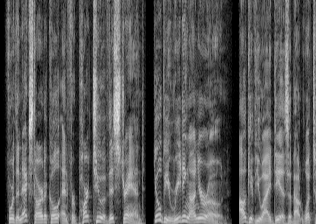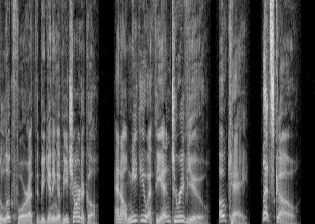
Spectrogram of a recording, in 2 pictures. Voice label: male american voice over upbeat; english american

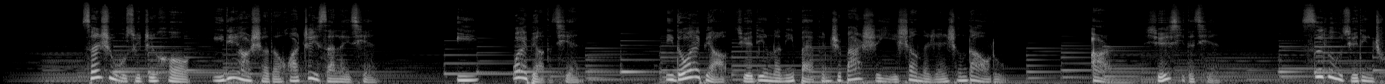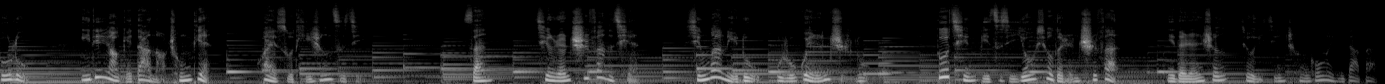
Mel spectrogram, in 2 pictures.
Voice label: female chinese voice over sales, mandarin

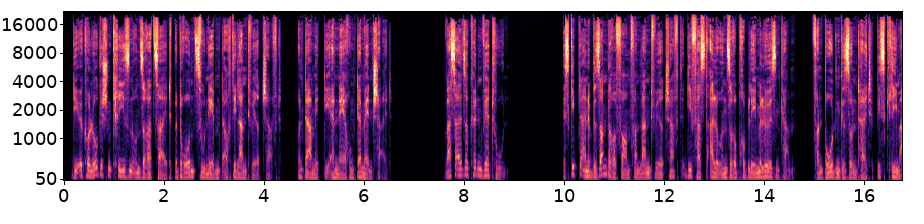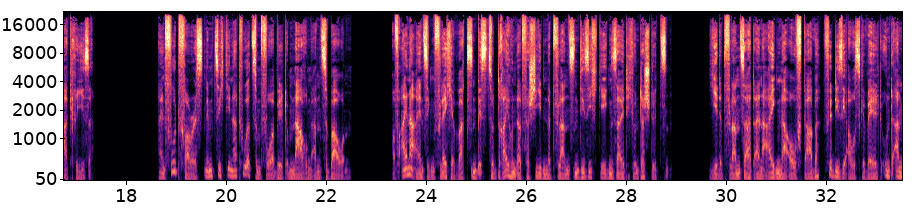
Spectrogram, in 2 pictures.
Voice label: male german voice over talent narrative

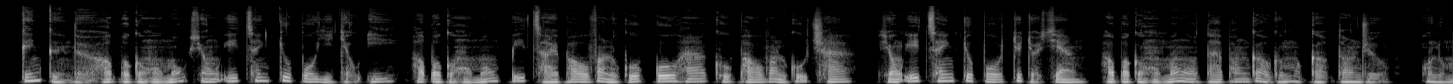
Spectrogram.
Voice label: male hmong voice over talent narrative

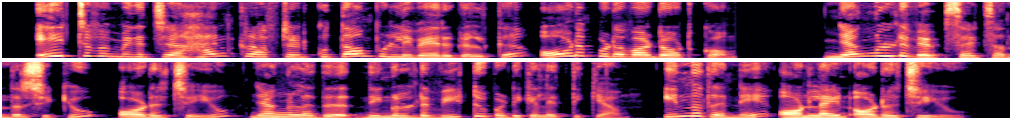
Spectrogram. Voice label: female malayalam voice over sales

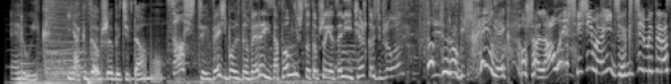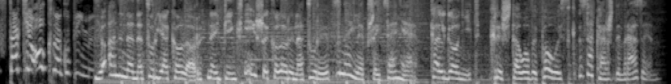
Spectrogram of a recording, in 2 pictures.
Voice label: female polish voice over sales

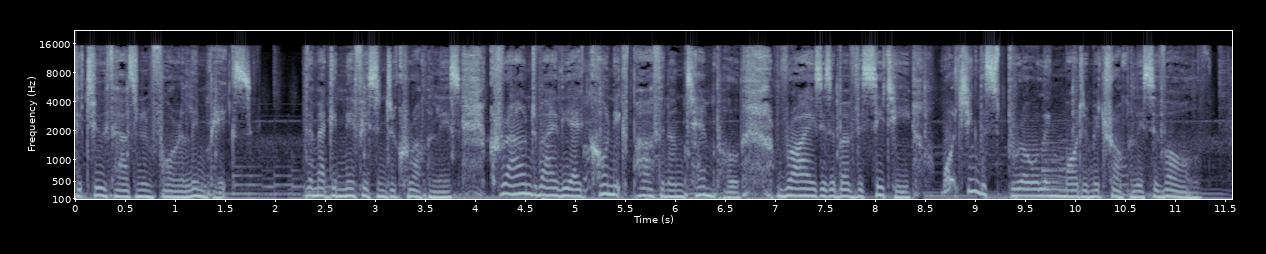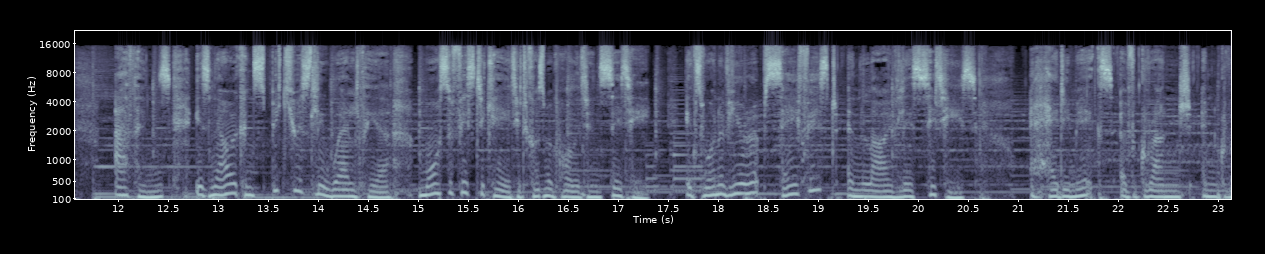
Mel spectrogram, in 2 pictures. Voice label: female greek voice over english

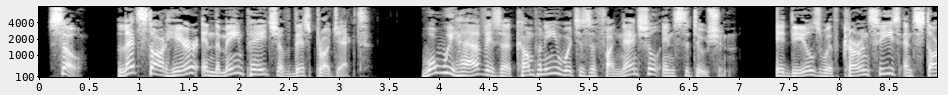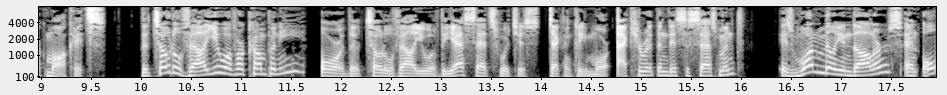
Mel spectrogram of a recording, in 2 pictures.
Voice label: male dutch voice over english

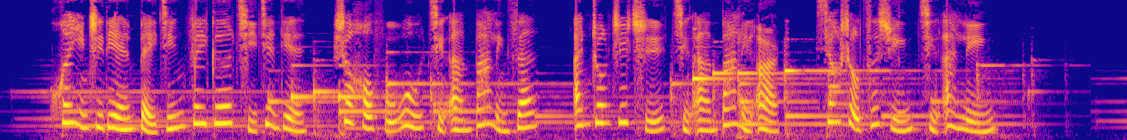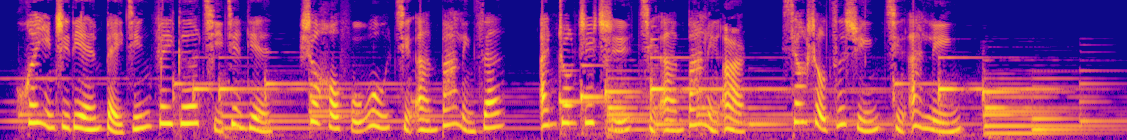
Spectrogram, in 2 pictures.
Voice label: female chinese voice over narrative, mandarin

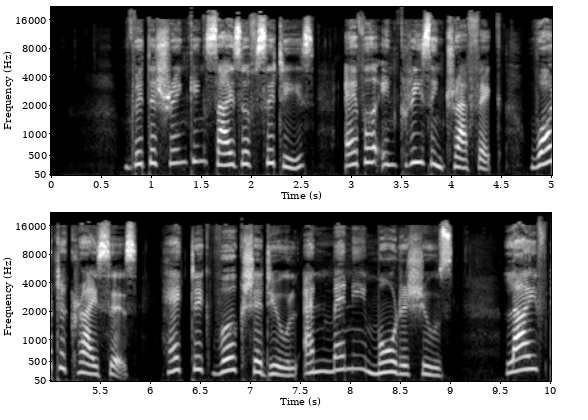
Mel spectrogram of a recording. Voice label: female hindi voice over english

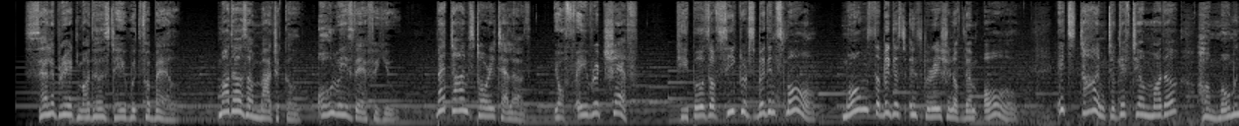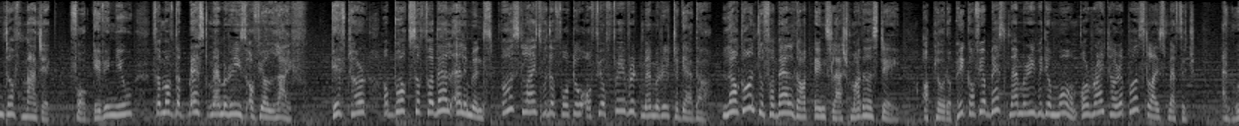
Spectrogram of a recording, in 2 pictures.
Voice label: female indian voice over sales

